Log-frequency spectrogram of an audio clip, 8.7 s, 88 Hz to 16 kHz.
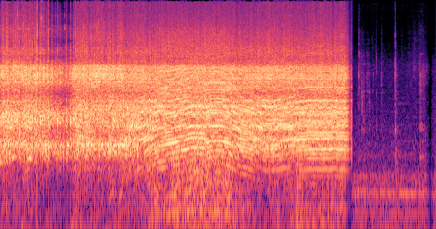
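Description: V8 off-road race truck engine running hard under throttle, very loud and distorted with wind roar over the onboard microphone; the revs dip and climb again around the middle. About seven seconds in it cuts to a much quieter steady hum with a few sharp knocks.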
